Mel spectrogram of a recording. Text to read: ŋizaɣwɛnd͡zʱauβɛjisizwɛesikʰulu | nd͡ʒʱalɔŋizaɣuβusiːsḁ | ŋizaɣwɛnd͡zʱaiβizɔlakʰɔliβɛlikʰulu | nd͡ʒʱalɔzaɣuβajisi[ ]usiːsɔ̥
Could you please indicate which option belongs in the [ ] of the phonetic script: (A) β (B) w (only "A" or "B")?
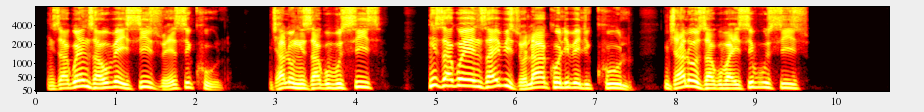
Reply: A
